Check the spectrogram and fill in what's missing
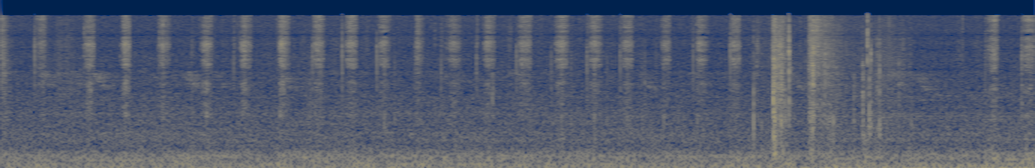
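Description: The graphite tip of a blue mechanical pencil rubs and scratches across a flat white drawing paper sheet in dense shading strokes. A steady, soft scratchy hiss sits over a low background rumble, broken by rhythmic bright bursts from each stroke. A sharper, louder scrape comes near the five-second mark before the shading continues.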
